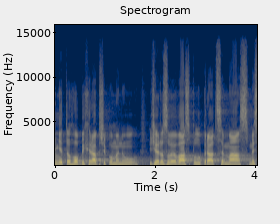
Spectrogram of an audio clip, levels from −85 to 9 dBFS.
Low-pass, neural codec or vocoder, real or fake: 14.4 kHz; none; real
